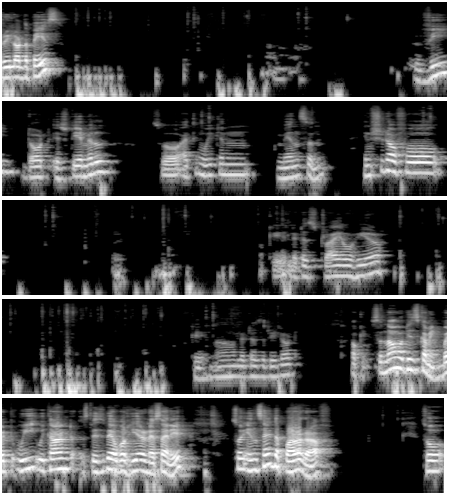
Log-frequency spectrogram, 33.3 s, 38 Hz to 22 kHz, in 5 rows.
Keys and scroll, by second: 0.1 F5, 3.7 ctrl+s, 15.7 BackSpace, 16.7 Left, 22.2 ctrl+s, 24.2 F5.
